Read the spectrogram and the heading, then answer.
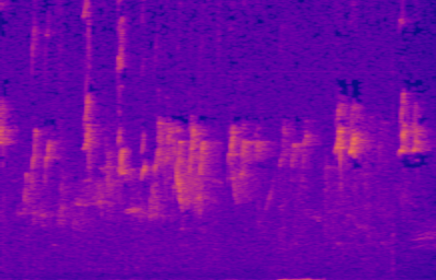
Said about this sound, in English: For the next few months, these keiki noisily follow their parents around the forest begging for food as they are learning to better forage for themselves.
